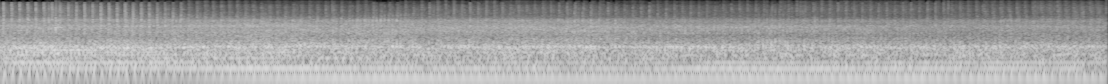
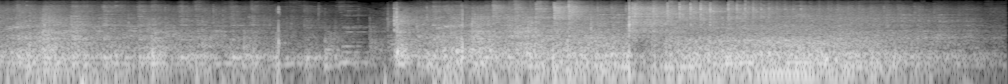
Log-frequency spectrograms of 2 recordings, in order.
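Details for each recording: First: Push mower that sat for years, after new blade, blade bell support and air cleaner: steady even single-cylinder drone holding pitch while cutting grass, no misses or knocks; running healthy under load. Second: Lawn mower engine that sat for several years, sprayed with carb cleaner: ragged bursts of firing, roughly three or four pops a second, catching only while the spray lasts; fires on fluid, carburetor problem suspected, not confirmed.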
